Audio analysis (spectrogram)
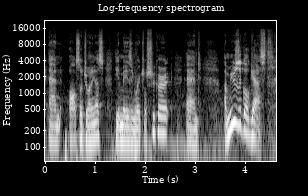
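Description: A man's voice: medium pitch, expressive, normal speed. A man hosting a live radio show in casual banter, irreverent and freely profane.

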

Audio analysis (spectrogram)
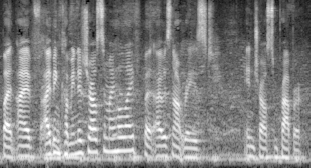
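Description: A woman's voice: low-pitched, animated, fast talker. Woman, from South Carolina, podcast co-host, chatty, laughing, music behind. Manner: chatty, laughs often, upbeat. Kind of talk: casual chat.

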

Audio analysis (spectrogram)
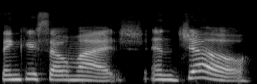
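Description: A woman's voice: mid-range voice, expressive, very slow, a bit bright, no echo, clean studio sound. A woman of about forty speaking enthusiastically as a podcast host. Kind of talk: upbeat podcast introduction and hosting.

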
